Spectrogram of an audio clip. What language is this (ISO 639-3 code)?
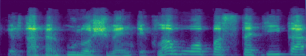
lit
